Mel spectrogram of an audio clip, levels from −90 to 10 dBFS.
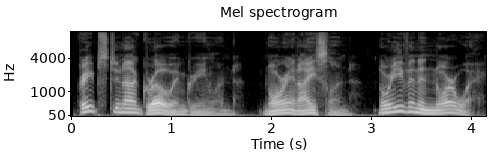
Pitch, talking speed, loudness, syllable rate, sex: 120 Hz, 190 wpm, -16 LUFS, 5.6 syllables/s, male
